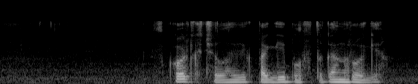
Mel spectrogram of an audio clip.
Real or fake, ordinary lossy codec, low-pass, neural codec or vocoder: real; none; none; none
